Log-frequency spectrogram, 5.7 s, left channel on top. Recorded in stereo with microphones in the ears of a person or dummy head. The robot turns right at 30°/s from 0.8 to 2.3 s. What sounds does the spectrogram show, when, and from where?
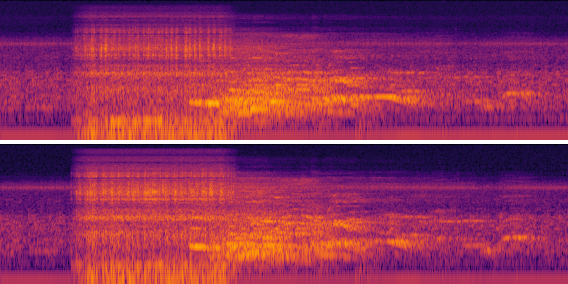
1.9 s a gasp: 20° right (ahead or behind), 4.5 m; by 5.3 s 35° right (ahead or behind), 4.5 m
